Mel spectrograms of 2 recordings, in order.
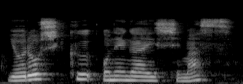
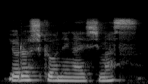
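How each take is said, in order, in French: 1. La phrase est dite très lentement. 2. La phrase est dite à un rythme normal.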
